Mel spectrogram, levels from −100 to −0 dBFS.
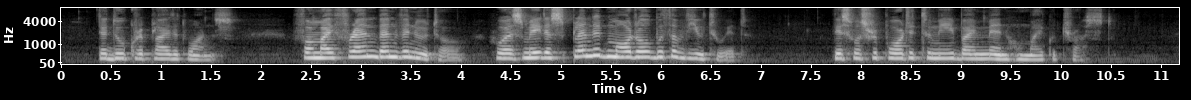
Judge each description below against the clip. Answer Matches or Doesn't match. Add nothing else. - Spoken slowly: Doesn't match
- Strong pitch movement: Doesn't match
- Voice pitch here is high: Matches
